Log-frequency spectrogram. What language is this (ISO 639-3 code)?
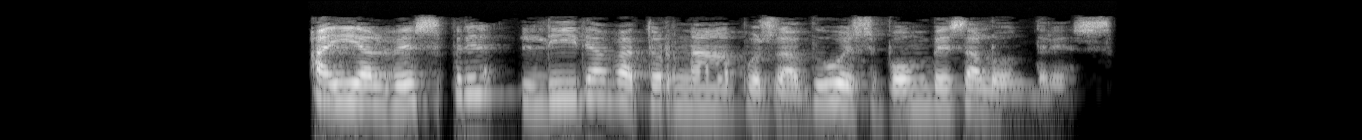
cat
